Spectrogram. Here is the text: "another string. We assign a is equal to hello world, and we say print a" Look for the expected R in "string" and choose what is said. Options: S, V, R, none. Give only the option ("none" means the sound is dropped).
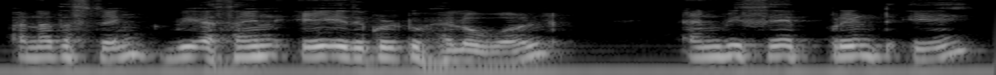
none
